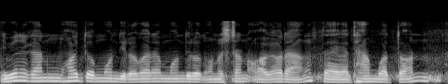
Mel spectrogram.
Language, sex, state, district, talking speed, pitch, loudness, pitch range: Chakma, male, Tripura, Unakoti, 185 wpm, 135 Hz, -14 LUFS, 125-155 Hz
